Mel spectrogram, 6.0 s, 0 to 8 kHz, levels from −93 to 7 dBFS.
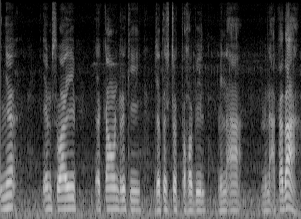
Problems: constant background noise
